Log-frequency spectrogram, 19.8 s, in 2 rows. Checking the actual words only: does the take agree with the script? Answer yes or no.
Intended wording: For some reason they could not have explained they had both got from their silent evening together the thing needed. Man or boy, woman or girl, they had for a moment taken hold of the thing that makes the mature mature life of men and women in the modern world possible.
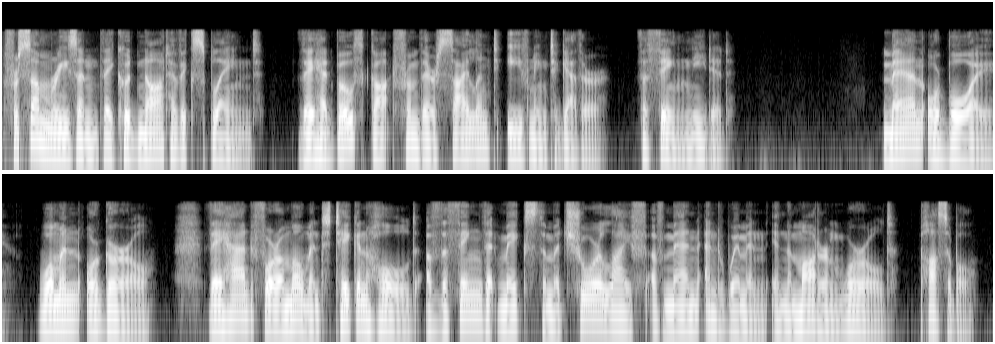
no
